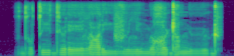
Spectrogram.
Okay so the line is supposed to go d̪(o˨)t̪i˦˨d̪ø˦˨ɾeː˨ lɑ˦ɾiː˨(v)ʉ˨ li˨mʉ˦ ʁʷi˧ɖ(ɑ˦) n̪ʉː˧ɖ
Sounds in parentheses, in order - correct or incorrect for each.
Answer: correct, correct, correct

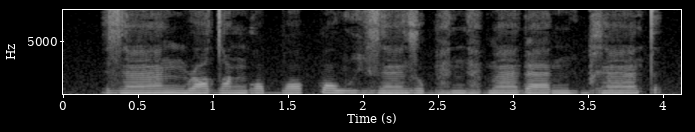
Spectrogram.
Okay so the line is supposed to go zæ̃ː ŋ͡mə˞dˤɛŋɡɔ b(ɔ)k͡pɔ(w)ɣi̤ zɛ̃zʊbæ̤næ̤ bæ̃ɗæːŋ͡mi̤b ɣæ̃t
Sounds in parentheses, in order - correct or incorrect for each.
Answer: correct, correct

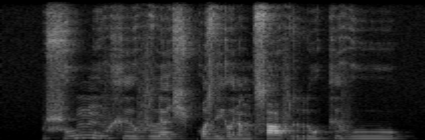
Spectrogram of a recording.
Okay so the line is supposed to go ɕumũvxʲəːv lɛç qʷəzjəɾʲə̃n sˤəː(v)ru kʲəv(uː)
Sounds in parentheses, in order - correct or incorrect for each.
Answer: correct, correct

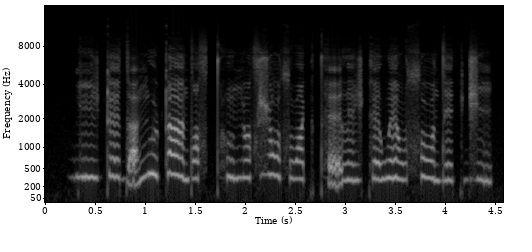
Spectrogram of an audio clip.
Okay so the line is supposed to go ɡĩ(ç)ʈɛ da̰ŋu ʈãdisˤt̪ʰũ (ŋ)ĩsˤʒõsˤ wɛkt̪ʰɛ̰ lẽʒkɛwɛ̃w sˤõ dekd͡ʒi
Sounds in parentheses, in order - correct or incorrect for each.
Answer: incorrect: ʒ, correct

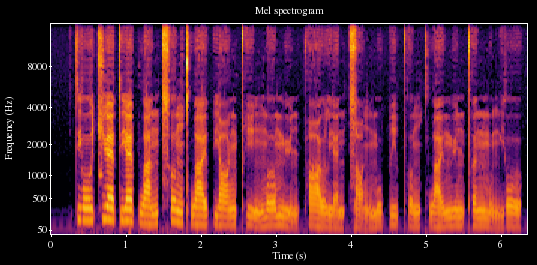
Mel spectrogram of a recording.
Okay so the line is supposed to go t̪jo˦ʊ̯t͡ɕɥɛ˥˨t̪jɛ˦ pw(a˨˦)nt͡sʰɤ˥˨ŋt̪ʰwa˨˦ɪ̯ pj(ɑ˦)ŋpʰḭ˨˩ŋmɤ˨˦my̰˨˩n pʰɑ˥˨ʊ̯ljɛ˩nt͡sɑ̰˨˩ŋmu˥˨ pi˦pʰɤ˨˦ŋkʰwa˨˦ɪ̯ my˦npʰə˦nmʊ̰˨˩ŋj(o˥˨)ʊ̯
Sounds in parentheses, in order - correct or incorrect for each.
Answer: correct, incorrect: ɑ˨˦, correct

